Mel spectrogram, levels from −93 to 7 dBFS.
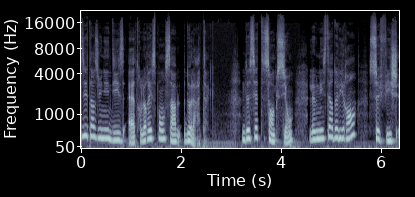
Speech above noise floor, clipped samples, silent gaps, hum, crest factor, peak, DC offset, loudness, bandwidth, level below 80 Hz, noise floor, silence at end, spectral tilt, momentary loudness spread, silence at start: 20 dB; under 0.1%; none; none; 14 dB; -6 dBFS; under 0.1%; -21 LUFS; 19 kHz; -46 dBFS; -41 dBFS; 0 s; -5.5 dB/octave; 8 LU; 0 s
